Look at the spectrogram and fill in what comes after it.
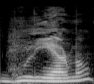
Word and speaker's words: Guglielmo: We were having a debate before on how to say his name. So I think it's Guglielmo. Guglielmo Marconi. – You stick to the Italian pronunciation.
